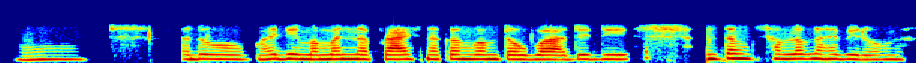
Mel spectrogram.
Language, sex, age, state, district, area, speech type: Manipuri, female, 30-45, Manipur, Kangpokpi, urban, conversation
